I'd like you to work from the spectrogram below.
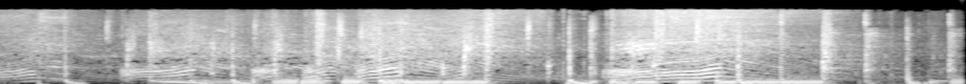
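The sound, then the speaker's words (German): A chainsaw used in forestry work, felling trees in a forest, roars, its engine revving up and down in repeated bursts as it bites into wood, with brief drops in pitch between cuts and no voices. “Keine Frage, die Arbeit mit der Motorsäge ist sehr gefährlich.”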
